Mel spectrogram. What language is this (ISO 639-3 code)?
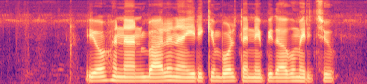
mal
